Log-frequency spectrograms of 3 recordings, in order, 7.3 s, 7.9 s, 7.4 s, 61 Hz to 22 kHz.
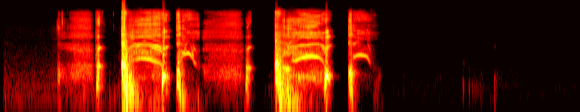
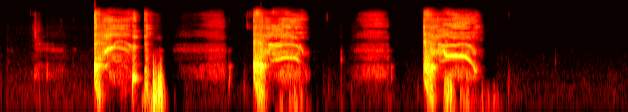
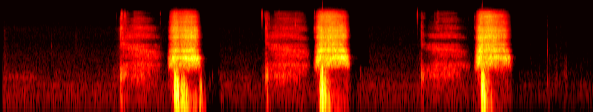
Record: {"cough_length": "7.3 s", "cough_amplitude": 32768, "cough_signal_mean_std_ratio": 0.29, "three_cough_length": "7.9 s", "three_cough_amplitude": 32767, "three_cough_signal_mean_std_ratio": 0.39, "exhalation_length": "7.4 s", "exhalation_amplitude": 32768, "exhalation_signal_mean_std_ratio": 0.32, "survey_phase": "beta (2021-08-13 to 2022-03-07)", "age": "18-44", "gender": "Female", "wearing_mask": "No", "symptom_cough_any": true, "symptom_new_continuous_cough": true, "symptom_sore_throat": true, "symptom_fatigue": true, "symptom_onset": "4 days", "smoker_status": "Never smoked", "respiratory_condition_asthma": false, "respiratory_condition_other": false, "recruitment_source": "Test and Trace", "submission_delay": "2 days", "covid_test_result": "Positive", "covid_test_method": "RT-qPCR", "covid_ct_value": 35.0, "covid_ct_gene": "S gene", "covid_ct_mean": 35.1, "covid_viral_load": "3.1 copies/ml", "covid_viral_load_category": "Minimal viral load (< 10K copies/ml)"}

